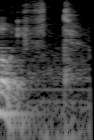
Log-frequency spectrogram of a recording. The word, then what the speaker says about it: läuft: So the combination of these two, it's oi. Du läufst, er läuft.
